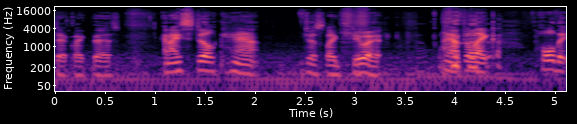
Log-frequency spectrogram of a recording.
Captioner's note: laughing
